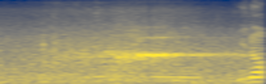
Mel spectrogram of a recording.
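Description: A vehicle passing in the street, with a steady high squeal lasting about a second as it goes by.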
